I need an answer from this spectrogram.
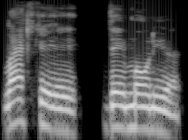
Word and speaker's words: Lacedaemonia: I think that it's a hard C. Lacedaemonia.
